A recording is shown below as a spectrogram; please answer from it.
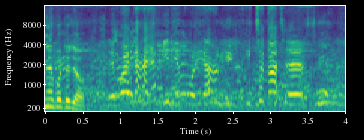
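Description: Speech: a young woman talking into a handheld microphone, with the chatter of people around her.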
